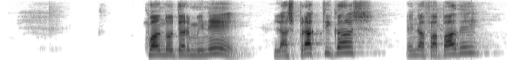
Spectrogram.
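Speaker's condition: Down syndrome

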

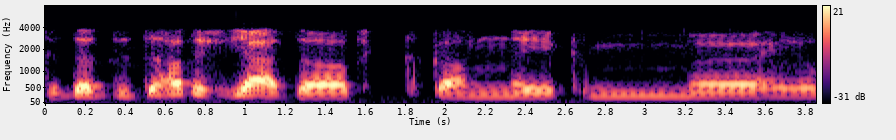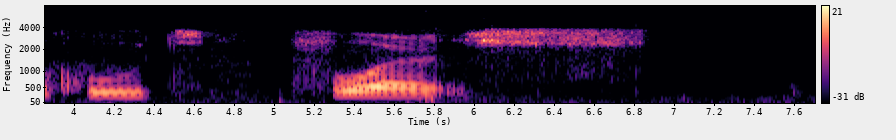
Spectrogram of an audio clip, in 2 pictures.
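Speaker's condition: Stuttering; stutters during radio interview; frequent filler 'ja', long pauses and hesitations mid-sentence; prolonged sounds, blocks

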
